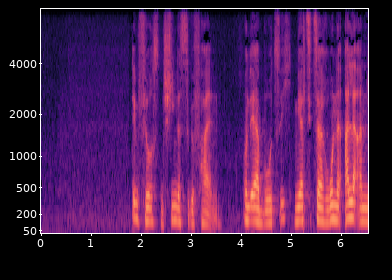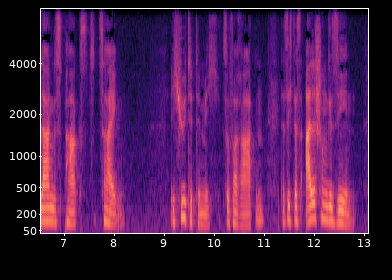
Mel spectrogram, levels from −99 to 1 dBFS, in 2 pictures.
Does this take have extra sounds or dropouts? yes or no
no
